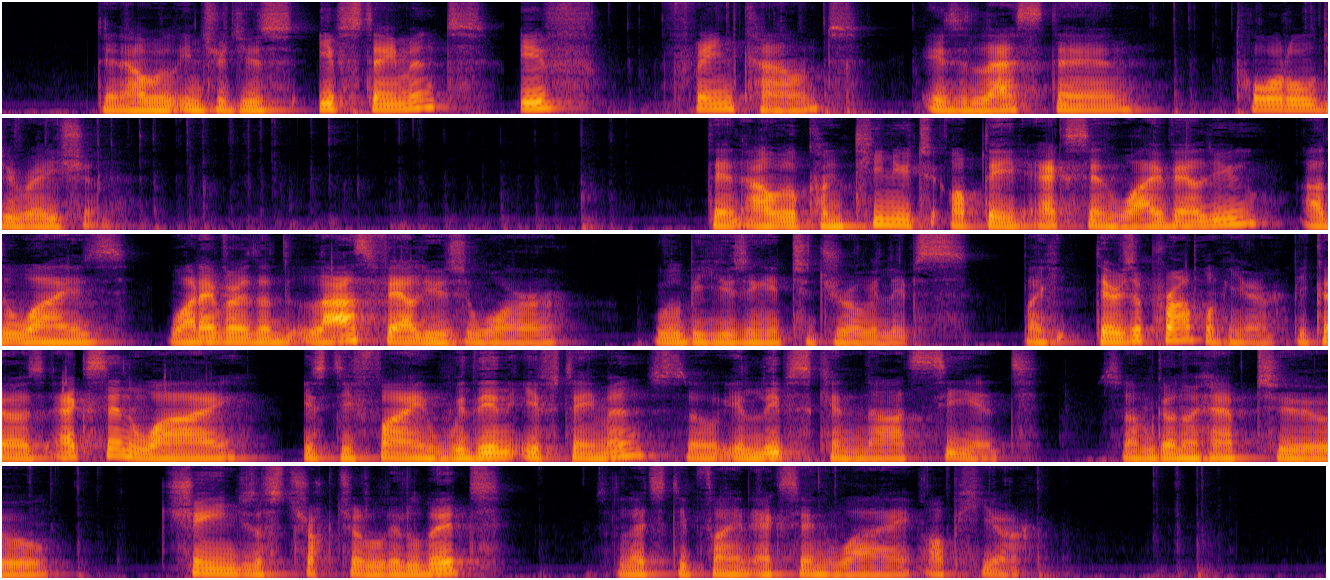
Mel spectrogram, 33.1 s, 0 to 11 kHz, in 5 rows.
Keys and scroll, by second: 8.5 j, 10.0 Escape, 11.1 l, 25.1 u, 25.6 d, 26.6 d, 30.1 0, 32.5 Escape.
